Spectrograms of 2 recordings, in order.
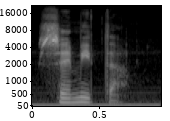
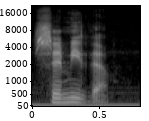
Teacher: esta T, que es sorda, sonoriza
